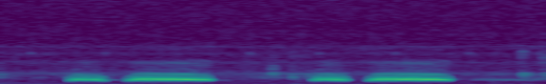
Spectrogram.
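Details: Decoy spotted dove from Vietnam, caged and used for luring wild doves, cooing loudly: a short low coo followed by a longer drawn-out one, the pair repeated twice in under three seconds.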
